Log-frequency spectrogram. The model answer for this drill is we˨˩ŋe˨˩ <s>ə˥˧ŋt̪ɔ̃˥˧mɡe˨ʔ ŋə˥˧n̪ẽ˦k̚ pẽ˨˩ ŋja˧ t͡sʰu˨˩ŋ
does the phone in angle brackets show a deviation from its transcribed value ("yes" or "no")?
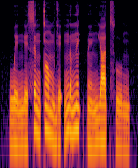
no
